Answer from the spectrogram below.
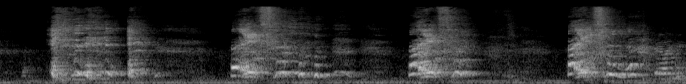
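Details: Four sharp, explosive sneezes about two seconds apart from a girl, each with a brief voiced onset; sneezes from a compilation.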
